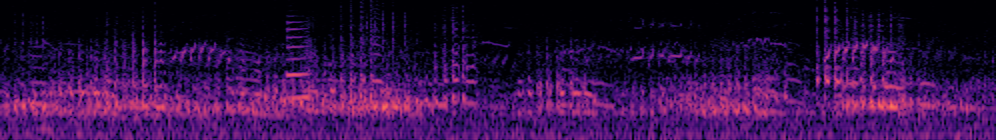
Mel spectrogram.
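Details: Wintering sandhill crane flock at dawn at Bosque del Apache National Wildlife Refuge, flying out from an overnight roost on a frozen wetland pond; continuous overlapping rolling, trilled bugling calls with a swell near the end.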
